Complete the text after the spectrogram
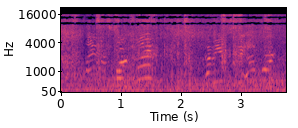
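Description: A young child chatters excitedly close by.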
